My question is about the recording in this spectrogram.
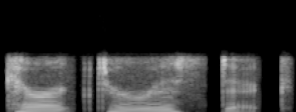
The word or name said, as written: characteristic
